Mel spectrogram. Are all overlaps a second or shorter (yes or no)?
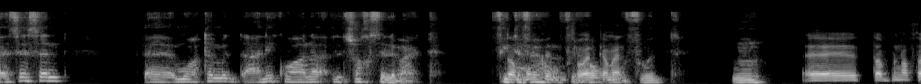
no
